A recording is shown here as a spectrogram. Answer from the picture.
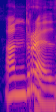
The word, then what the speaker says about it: Andrzej: Andrzej.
